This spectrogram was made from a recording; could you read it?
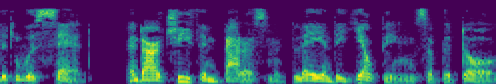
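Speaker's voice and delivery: ordinary delivery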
